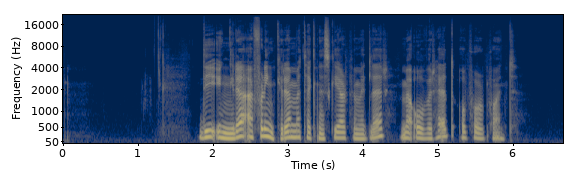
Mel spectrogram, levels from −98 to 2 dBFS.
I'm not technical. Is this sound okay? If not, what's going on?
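Yes, it's fine, and there's nothing here that needs fixing.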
